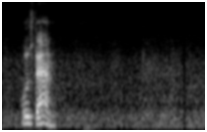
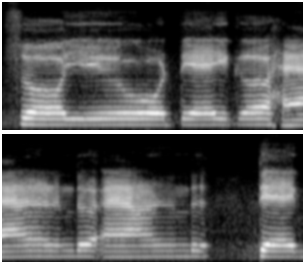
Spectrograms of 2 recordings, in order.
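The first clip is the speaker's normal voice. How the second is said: extremely slow, dragged-out words; exaggerated slow motion; 4 semitones lower, much slower than usual. Shown as a demonstration. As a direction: drag each word out as a joke for the viewer who asked him to slow down. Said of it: "you want more slow?".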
